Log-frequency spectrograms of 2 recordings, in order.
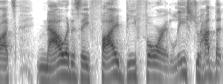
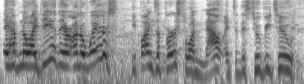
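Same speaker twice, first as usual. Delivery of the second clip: higher and louder hype call; esports caster; 8 semitones higher, 8 dB louder than usual. Acted. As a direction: push the excitement up. Clutch call from partner.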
